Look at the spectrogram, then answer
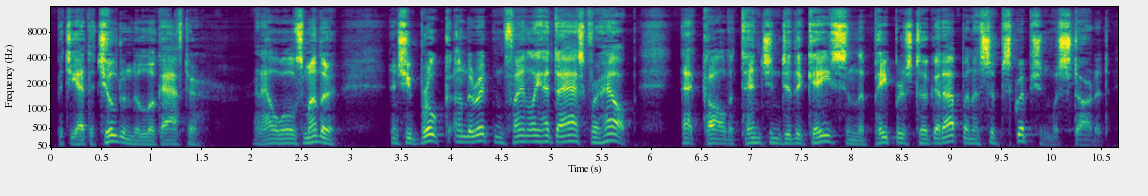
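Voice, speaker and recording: An actor in a radio drama playing a blunt businessman, husky and folksy. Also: mid-range voice, animated, brisk, close to an everyday voice. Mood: matter-of-fact. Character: blunt American businessman bearing grim news.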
